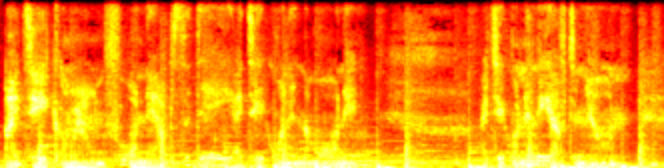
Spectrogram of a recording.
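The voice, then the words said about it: Gravelly, tired-sounding voice. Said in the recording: “my voice gets a little bit more gravelly.”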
